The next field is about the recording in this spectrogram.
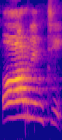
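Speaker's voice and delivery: loud, proud shout of orange; said loudly. Real, not acted. Child shouts the fruit name when mother asks, loud. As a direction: belt the word out on request. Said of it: "എന്ത് ഉറക്കെ പറ".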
